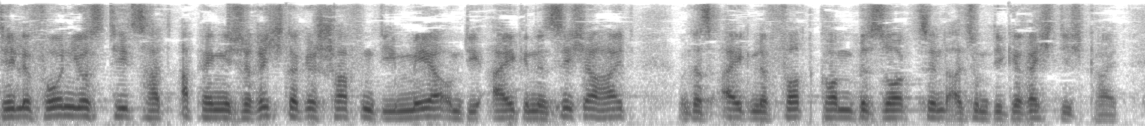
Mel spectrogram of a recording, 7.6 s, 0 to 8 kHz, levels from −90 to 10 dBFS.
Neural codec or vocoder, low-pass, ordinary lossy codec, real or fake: none; 7.2 kHz; AAC, 32 kbps; real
